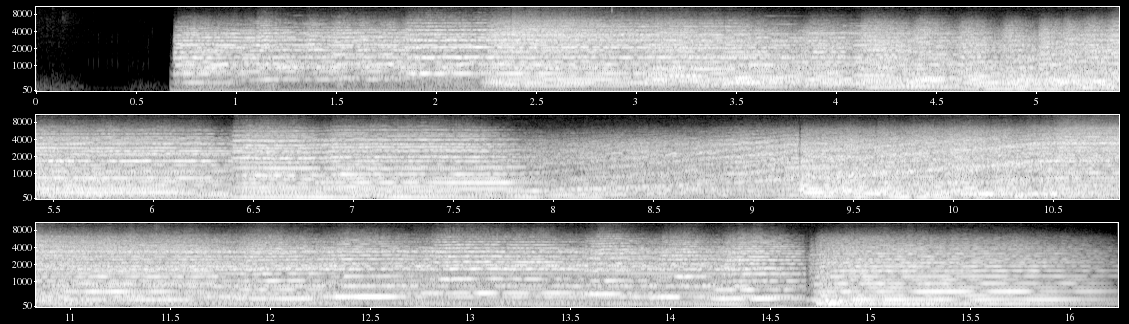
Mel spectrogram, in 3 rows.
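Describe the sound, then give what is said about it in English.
A brassy orchestral fanfare for Paramount's 1952 VistaVision widescreen film process, loud and sustained, with bold stacked chords and a sweeping glissando that slides up and back down midway before a final held blast. “there was a fanfare that went with VistaVision. Yep, and it sounds a bit like this.”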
